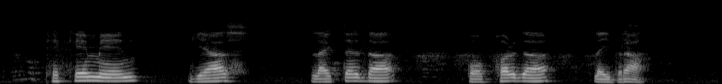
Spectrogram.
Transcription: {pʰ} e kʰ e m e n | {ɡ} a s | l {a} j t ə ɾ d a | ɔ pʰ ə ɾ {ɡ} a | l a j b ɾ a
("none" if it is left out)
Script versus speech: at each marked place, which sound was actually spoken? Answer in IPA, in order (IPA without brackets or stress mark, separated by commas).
pʰ, ɡ, a, ɡ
